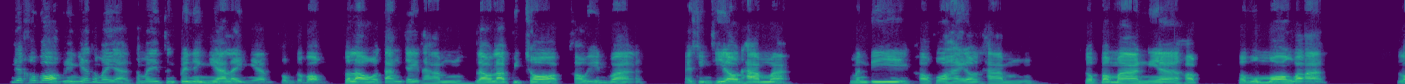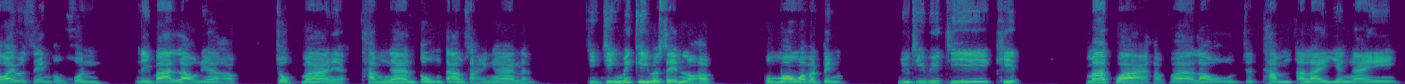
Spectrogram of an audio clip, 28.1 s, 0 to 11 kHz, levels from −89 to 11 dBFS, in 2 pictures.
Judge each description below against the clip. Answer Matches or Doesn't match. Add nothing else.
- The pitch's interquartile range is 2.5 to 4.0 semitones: Doesn't match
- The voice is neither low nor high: Matches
